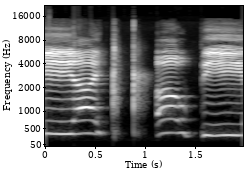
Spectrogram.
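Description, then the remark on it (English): Two sharp hand claps land between drawn-out sung notes, clapping along in rhythm with the children's song 'Bingo' in a Simpsons clip, fairly loud. “Added extra clap, not college material.”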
